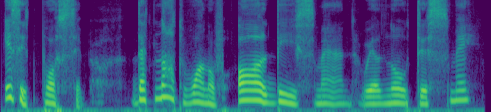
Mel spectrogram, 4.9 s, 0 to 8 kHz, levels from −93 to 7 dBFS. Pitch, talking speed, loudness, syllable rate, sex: 180 Hz, 160 wpm, -19 LUFS, 4.4 syllables/s, female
